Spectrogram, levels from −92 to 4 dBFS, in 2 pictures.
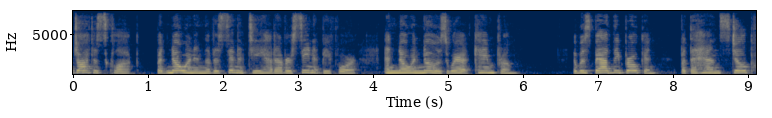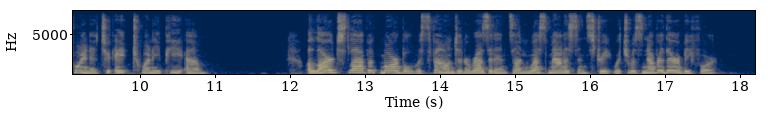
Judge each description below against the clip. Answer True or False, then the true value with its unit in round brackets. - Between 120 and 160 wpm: False (175 wpm)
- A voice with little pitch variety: True (2.2 semitones)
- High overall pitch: True (225 Hz)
